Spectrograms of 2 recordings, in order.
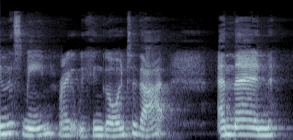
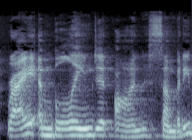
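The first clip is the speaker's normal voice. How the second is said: ordinary talk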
